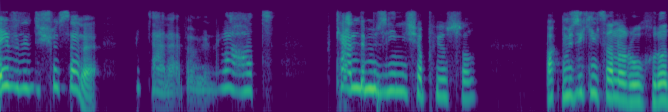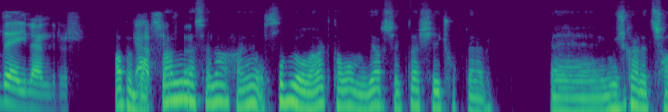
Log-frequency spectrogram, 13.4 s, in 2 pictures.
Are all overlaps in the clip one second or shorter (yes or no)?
yes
